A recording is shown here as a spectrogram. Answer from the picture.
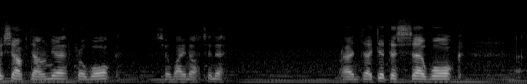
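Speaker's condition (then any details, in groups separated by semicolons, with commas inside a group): No condition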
